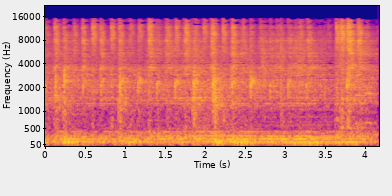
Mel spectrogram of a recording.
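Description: Live flamenco: acoustic guitars strumming under a dense run of sharp, fast percussive strikes, with a louder cluster of strikes near the end.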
